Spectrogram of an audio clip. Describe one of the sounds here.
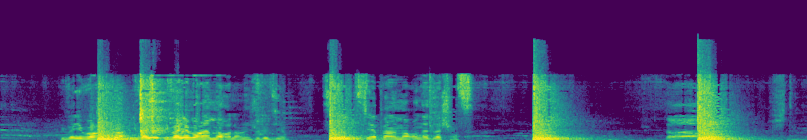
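Loud bangs strike a glass door.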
